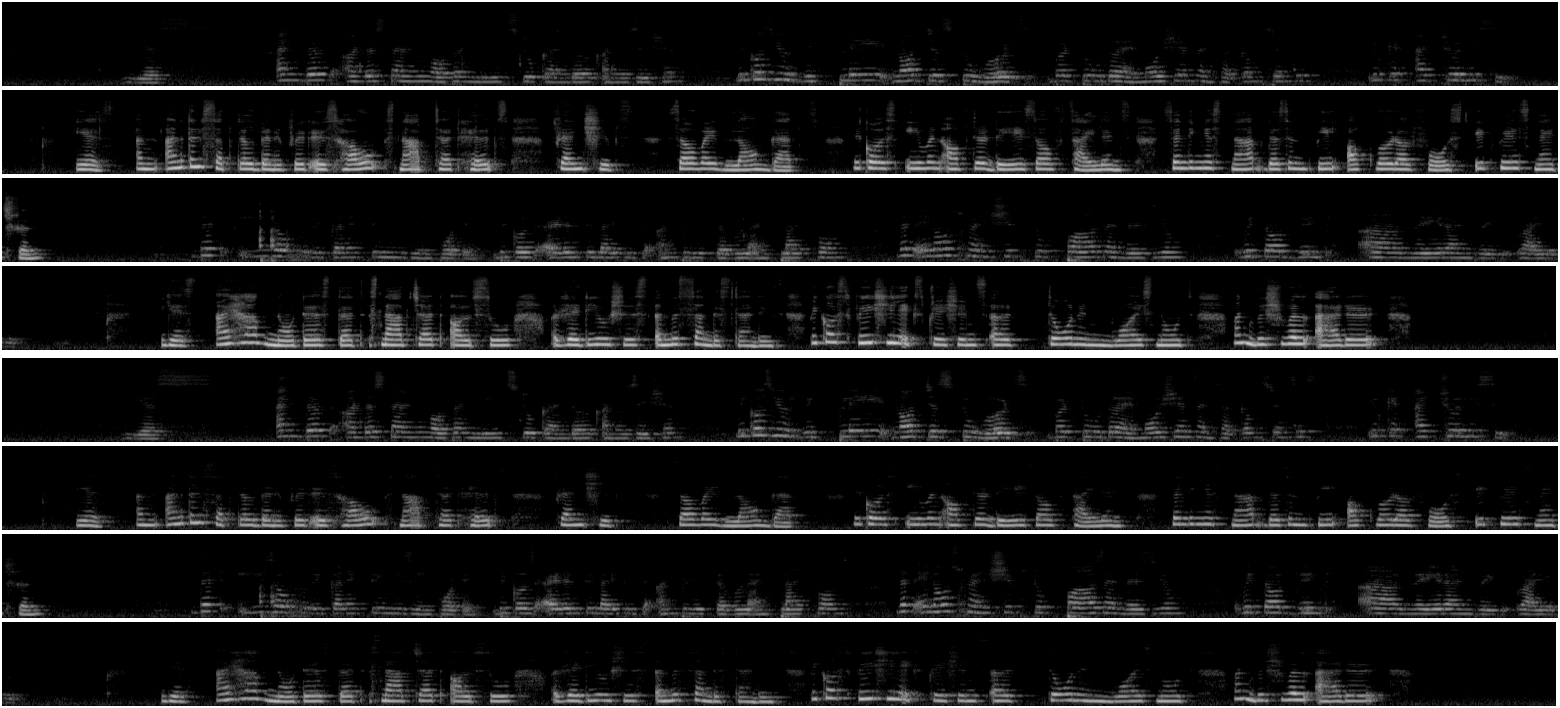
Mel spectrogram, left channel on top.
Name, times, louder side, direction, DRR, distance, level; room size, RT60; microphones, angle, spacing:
voice 1, 1.2-2.1 2.7-15.1 32.6-42.9 43.2-44.4 44.7-46.8, right 2 dB, 75° right, 2.7 m, -43 dB
voice 2, 16.3-16.6 16.9-21.7 22.3-23.5 24.1-31.5 48.3-48.6 48.8-56.8 57.1-60.8, left 5 dB, 80° left, 0.5 m, -27 dB
17.0 x 5.8 x 3.7 m
head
